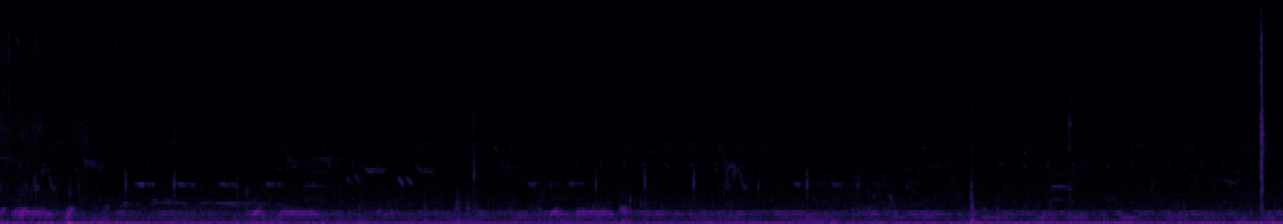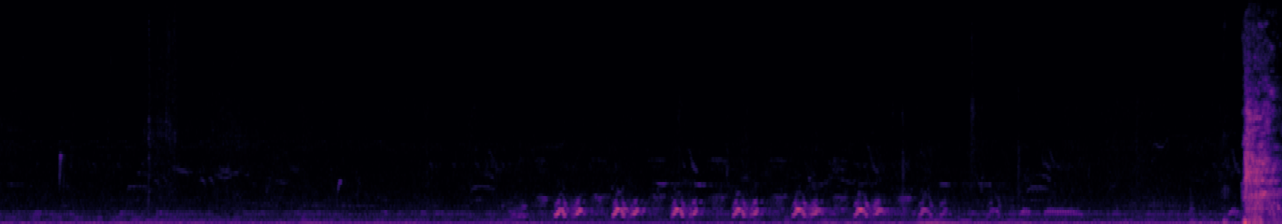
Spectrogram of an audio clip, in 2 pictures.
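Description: Wild birds chirping and calling over a steady low rumble, with a quick run of repeated call notes a few seconds before the end. A single sharp knock comes just before the end.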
